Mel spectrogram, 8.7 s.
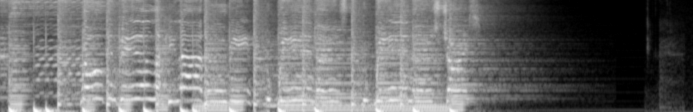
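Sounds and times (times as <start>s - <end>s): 
music beds: 0.0s - 6.8s.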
